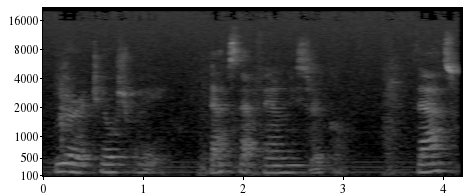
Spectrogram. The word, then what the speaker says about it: Tiyospaye: It's called Tioshpae, and it's spelled T-I-Y-O-S-P-A-Y-E. Tioshpae.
